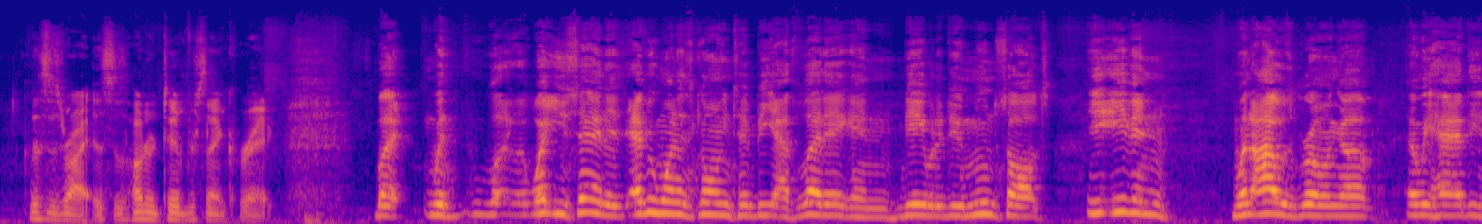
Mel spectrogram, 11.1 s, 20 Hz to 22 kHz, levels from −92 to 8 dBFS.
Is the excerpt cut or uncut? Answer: cut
